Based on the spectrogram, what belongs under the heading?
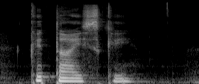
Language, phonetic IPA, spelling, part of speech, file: Ukrainian, [keˈtai̯sʲkei̯], китайський, adjective, Uk-китайський.ogg
- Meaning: Chinese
